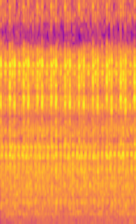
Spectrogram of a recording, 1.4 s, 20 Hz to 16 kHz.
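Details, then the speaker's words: 2017 BMW X5 with N55 engine, cold start after replacing the belt, tensioner, idler pulley and spark plugs: fast light ticking over a smooth idle; owner says the high-mileage valves tap until warm; the pulley whine is gone. "My valve's been tapping like that. Once you get all the miles on there, they tap like that. Yeah, once it warm up, it'll stop."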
